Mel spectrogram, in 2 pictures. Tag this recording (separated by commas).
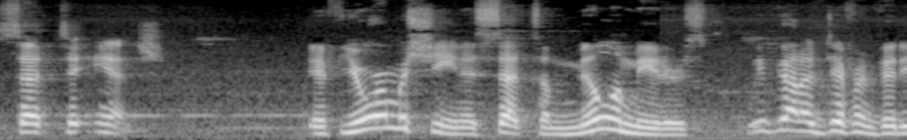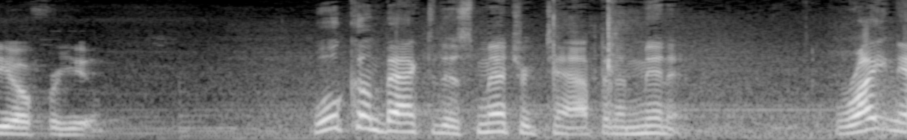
Tap, Speech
